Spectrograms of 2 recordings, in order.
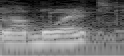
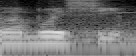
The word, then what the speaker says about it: La Boétie: é um escritor francês Então escreve labet mas você pronuncia laboe Pelo menos foi o que eu vi na internet e era uma recomendação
